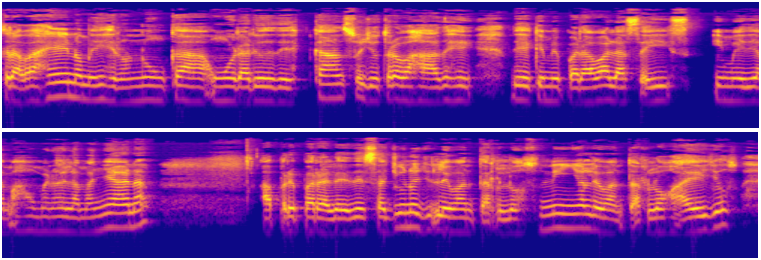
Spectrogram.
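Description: A woman talks at a moderate speed and a medium pitch, her intonation flat and monotone, with noticeable noise in the background. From Venezuela. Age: 50s. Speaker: domestic worker. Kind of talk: testimony.

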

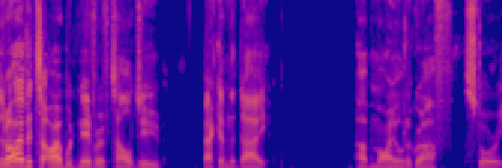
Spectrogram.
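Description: Talking with an Australian accent, a man keeps a medium pitch with ordinary variation. His pace is fairly quick, yet he takes long, frequent pauses, and the sound is dry and close with no echo. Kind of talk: casual chat. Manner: casual, joking.

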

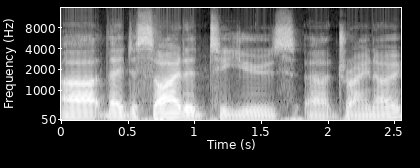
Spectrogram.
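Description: Over a silent background on a very clean recording, a man with an Australian accent speaks at a fairly low pitch. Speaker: podcast co-host. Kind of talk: casual chat.

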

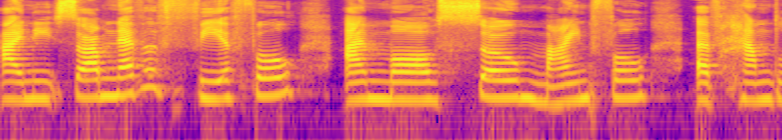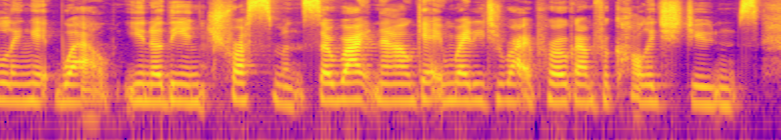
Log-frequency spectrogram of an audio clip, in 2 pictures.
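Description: Someone with a British accent speaks at a moderate pace with fairly even intonation. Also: woman, medium pitch for a woman. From UK. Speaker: pastor. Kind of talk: interview.

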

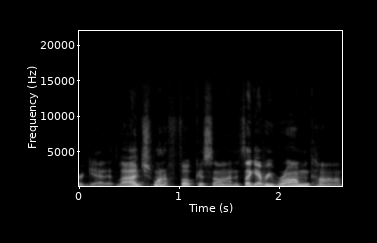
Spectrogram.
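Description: The man talks at a fairly quick pace in a very clean recording with a silent background. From Canada. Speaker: university professor. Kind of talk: casual interview chat.

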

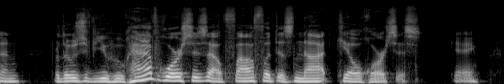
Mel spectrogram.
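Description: Recorded very cleanly with a silent background, a man with an American accent and an ordinary speaking voice talks at a moderate pace, his fairly high pitch showing ordinary variation. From Pennsylvania, near Middletown. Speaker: agronomy professor. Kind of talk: interview.

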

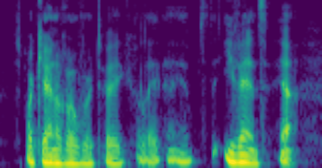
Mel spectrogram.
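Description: A man speaks in a normal speaking voice at a fairly slow pace, with ordinary pitch variation. The recording is very clean, with a silent background. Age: 40s. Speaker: missionary and business mentor. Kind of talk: interview conversation.

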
